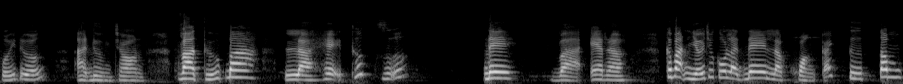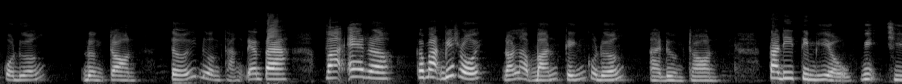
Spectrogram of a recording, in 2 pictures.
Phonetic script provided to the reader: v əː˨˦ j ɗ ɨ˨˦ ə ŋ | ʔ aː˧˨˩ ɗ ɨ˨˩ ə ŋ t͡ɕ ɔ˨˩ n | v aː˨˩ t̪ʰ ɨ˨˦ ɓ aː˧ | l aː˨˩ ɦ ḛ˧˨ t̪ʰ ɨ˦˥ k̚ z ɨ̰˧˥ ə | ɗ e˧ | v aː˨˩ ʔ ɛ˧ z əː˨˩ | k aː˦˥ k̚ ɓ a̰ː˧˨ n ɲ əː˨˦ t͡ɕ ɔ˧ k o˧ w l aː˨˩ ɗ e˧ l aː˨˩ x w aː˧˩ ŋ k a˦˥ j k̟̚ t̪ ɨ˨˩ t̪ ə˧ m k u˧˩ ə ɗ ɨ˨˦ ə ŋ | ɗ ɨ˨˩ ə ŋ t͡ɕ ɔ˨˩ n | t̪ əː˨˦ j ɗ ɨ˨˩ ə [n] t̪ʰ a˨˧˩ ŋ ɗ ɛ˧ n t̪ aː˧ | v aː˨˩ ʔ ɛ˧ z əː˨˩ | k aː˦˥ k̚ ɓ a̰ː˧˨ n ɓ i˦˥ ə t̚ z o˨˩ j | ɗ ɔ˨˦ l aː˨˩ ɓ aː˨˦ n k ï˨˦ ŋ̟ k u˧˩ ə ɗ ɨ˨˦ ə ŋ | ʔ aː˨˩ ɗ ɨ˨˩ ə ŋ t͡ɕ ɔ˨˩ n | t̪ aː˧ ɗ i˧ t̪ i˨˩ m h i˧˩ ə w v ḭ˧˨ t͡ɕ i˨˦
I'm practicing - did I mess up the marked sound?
yes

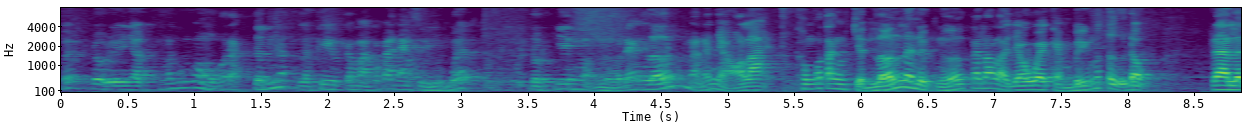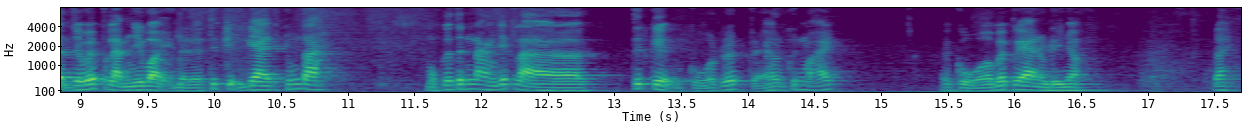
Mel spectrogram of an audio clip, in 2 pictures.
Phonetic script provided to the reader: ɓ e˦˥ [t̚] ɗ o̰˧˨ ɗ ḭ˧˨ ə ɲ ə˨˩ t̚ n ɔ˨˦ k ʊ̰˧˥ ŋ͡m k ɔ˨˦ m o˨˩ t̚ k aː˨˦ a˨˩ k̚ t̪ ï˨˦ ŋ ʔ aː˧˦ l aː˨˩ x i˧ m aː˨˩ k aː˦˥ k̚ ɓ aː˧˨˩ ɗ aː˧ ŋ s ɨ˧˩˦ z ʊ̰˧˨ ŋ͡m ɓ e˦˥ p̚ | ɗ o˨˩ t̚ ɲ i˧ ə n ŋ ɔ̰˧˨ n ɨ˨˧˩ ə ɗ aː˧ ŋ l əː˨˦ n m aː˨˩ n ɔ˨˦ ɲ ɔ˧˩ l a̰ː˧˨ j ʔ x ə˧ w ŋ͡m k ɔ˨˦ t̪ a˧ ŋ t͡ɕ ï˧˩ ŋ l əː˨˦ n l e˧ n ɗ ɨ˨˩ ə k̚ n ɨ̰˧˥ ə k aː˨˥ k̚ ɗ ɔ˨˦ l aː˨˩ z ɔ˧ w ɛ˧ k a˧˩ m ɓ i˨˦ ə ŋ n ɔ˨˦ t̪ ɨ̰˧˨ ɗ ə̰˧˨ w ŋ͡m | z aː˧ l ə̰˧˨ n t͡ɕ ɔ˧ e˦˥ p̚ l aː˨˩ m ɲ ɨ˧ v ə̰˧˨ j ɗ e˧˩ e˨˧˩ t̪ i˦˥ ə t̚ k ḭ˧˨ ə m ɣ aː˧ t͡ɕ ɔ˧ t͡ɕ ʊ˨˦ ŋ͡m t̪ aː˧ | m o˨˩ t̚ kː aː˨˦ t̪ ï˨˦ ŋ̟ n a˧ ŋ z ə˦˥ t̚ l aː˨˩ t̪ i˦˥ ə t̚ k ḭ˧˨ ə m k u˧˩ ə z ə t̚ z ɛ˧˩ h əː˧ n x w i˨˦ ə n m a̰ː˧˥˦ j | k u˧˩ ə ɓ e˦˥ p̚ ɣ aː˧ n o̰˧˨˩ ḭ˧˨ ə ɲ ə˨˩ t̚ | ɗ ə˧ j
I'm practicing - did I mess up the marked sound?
yes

